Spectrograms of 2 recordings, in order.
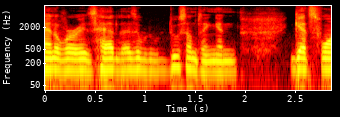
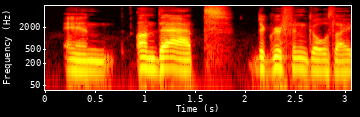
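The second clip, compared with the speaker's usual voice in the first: ordinary delivery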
